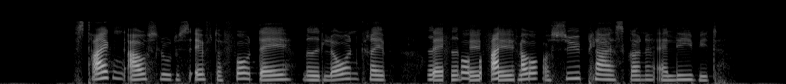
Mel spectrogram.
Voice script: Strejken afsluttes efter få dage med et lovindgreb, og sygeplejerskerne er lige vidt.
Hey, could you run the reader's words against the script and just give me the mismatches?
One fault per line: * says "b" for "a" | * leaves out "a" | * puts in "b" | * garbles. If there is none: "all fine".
* garbles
